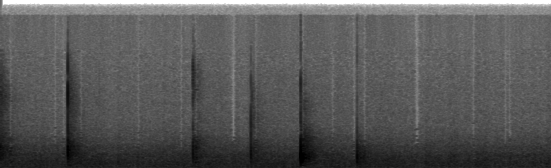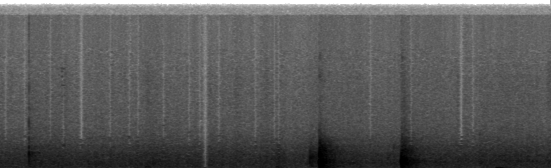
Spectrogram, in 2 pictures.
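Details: Self-performed morning joint cracking of the neck and finger knuckles: about nine sharp, irregular cracks and pops over a quiet background.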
